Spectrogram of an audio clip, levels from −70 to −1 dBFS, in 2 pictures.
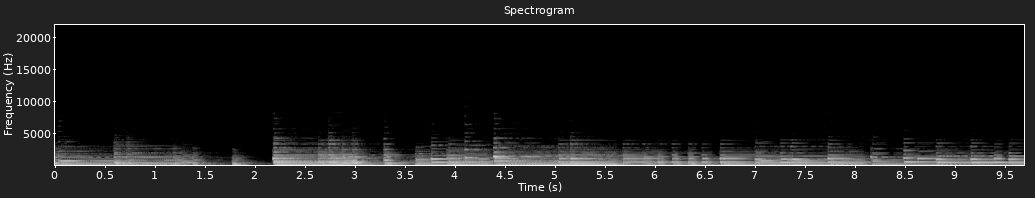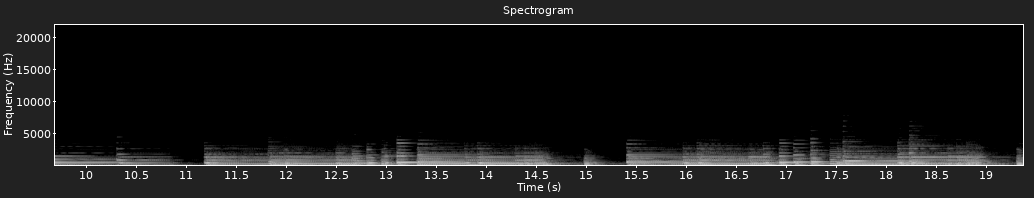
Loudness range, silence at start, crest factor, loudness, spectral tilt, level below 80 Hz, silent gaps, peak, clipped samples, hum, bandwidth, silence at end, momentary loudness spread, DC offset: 5 LU; 0 s; 16 dB; -26 LUFS; -9 dB/octave; -60 dBFS; none; -8 dBFS; under 0.1%; none; 7.4 kHz; 0 s; 11 LU; 0.2%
